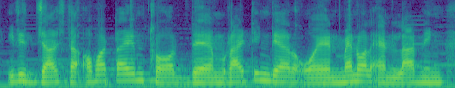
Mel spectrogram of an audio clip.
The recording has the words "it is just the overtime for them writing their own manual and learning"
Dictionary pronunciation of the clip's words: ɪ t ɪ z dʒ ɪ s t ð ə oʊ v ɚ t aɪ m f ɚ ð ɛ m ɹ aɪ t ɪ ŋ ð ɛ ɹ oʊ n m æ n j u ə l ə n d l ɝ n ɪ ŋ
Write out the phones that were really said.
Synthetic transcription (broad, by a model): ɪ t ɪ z dʒ ɪ s t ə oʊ p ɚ t aɪ m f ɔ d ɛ m ɹ aɪ t ɪ ŋ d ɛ ɹ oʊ n m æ n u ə l ə n d l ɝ n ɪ ŋ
